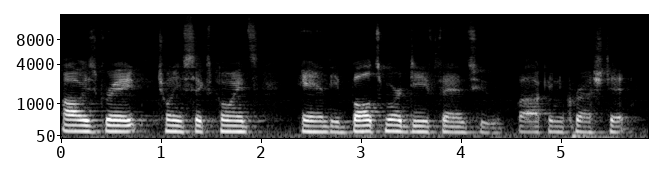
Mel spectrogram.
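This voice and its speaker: Over noticeable background noise, a man speaks at a medium pitch. He talks at a very slow pace in a flat monotone. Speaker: fantasy football podcast host. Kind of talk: casual banter, recap podcast. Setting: office.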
